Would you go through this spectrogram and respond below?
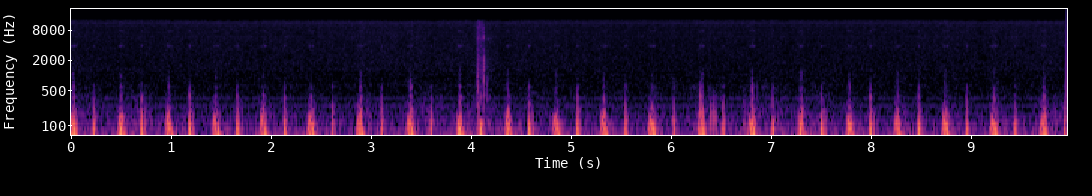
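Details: Heart sounds recorded with pressure applied after doing squats: fast, strong heartbeat at about 125 beats a minute, with one brief irregular beat (arrhythmia); otherwise steady rhythm.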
